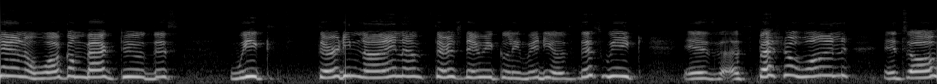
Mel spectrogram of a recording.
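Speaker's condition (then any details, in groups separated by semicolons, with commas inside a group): Cerebral palsy; speech therapy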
